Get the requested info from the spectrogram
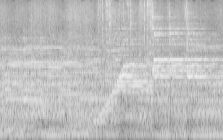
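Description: Upright piano being played live, with sustained chords and notes and a high tone that slides upward about a second in.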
